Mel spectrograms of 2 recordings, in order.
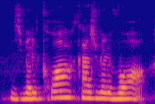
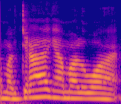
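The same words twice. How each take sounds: First: Careful standard French "croire" and "voir"; standard pronunciation. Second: Broad Québécois accent. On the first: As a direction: say "croire" and "voir" fully, without Québécois colouring. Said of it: "Mais avec mon accent québécois". (prononciation standard de « croire » et « voir ») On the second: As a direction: lean into casual Québécois on "croire" and "voir". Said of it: "avec mon accent québécois". (accent québécois bien marqué) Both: Shown as a demonstration.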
